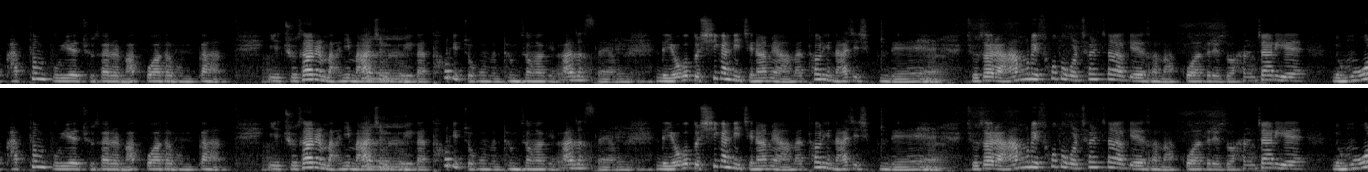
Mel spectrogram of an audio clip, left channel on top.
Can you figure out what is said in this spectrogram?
같은 부위에 주사를 맞고 하다 보니까 이 주사를 많이 맞은 부위가 털이 조금은 듬성하게 빠졌어요. 근데 이것도 시간이 지나면 아마 털이 나지 싶은데 주사를 아무리 소독을 철저하게 해서 맞고 하더라도 한 자리에 너무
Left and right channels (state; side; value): identical; both; correlation 1.00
